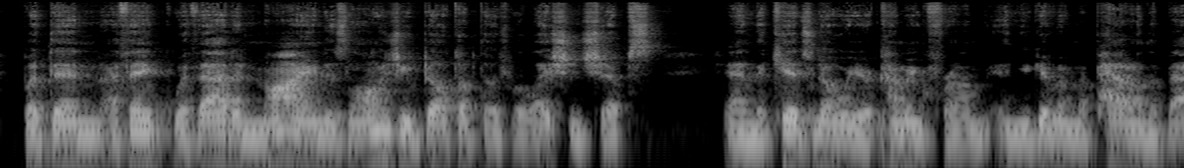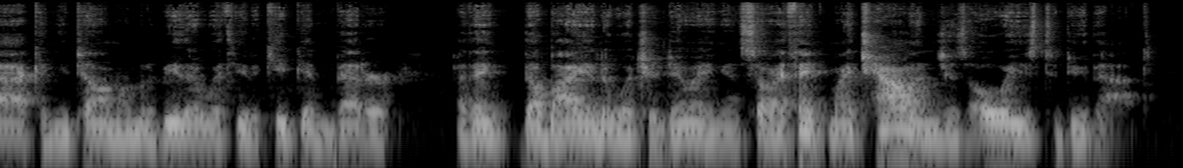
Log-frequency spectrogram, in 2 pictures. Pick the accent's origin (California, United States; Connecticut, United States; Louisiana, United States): California, United States; Southern; also born or lived in El Paso, Texas; now in Southlake, United States; I grew up originally in Southern California before I moved to uh, Texas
